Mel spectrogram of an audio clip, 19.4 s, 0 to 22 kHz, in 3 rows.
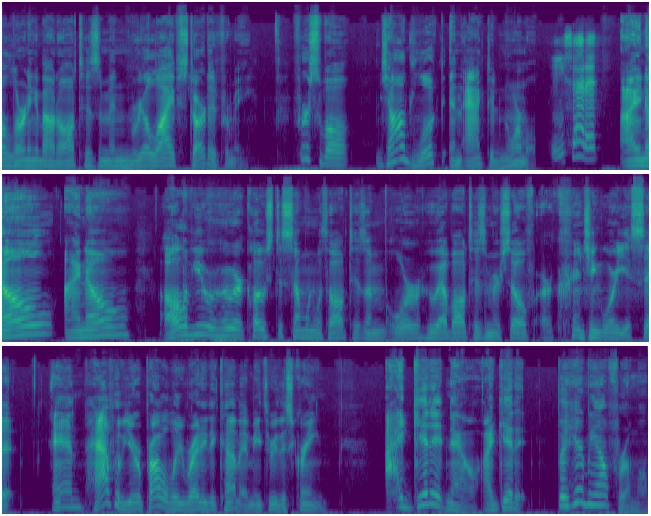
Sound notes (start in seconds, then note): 5.2 funny voice; 6.2 man's voice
